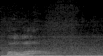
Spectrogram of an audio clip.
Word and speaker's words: Bobal: How do you pronounce it? Bobal.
